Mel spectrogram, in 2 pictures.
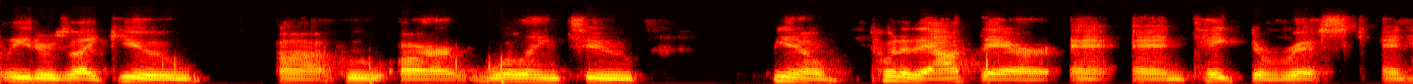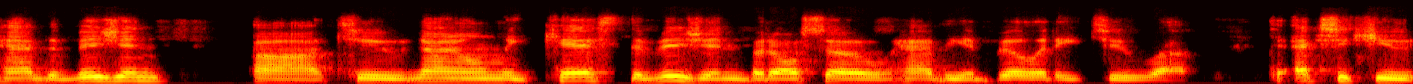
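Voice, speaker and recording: This is an ordinary speaking voice from a man. His pitch sits in the middle and varies in an ordinary way. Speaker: podcast host. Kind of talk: interview on business podcast.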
